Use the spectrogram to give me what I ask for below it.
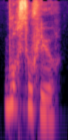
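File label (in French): "boursouflure" French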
